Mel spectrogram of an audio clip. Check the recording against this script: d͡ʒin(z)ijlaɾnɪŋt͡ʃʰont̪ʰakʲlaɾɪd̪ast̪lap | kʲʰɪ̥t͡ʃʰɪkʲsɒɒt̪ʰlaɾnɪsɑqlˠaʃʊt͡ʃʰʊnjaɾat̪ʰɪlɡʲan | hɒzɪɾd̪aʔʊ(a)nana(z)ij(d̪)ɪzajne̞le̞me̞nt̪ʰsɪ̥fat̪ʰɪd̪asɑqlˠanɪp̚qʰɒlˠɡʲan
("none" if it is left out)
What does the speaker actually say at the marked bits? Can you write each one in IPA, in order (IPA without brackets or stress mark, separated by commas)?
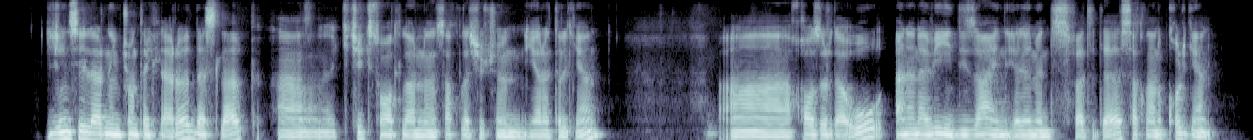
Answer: s, a, v, d̪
